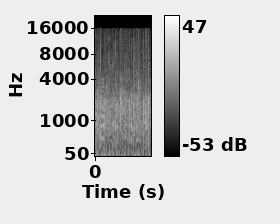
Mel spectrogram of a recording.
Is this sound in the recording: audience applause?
yes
